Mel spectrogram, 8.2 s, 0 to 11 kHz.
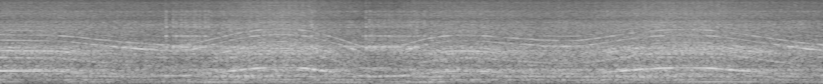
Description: I have a 2007 Honda Pilot EXL with 282k and it started this humming noise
